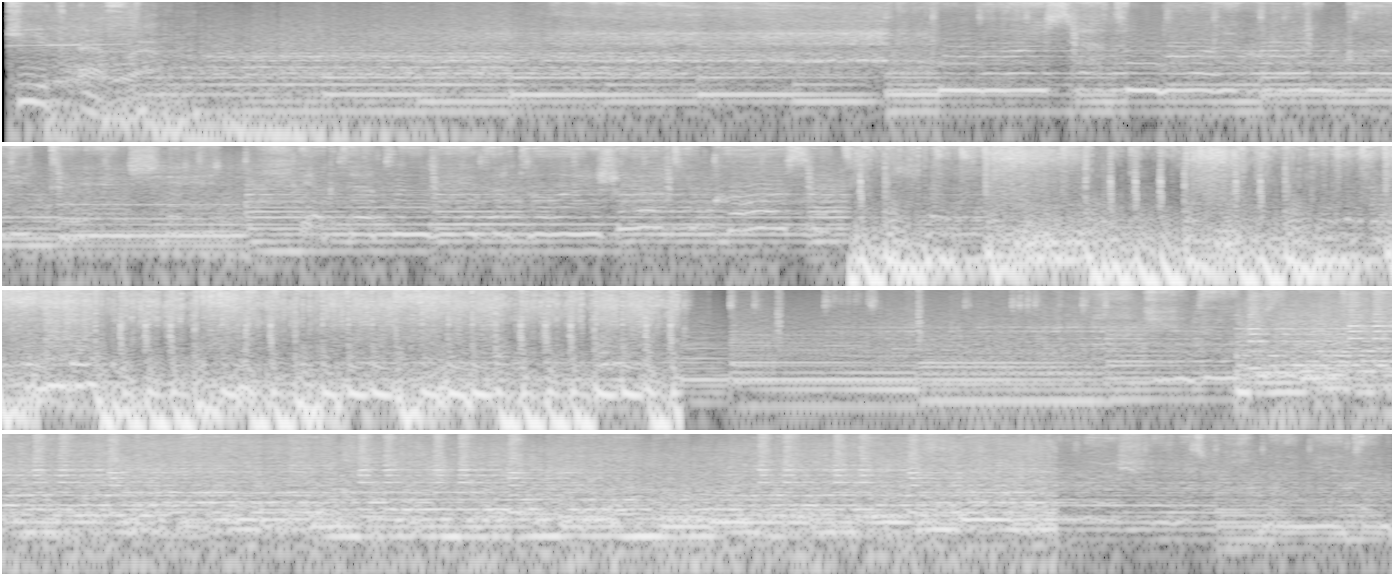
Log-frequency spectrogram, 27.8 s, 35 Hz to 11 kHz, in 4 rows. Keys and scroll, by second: 0.1 ctrl+q, 1.8 typing, 2.0-3.0 Down, 4.4 Down, 4.4 Return, 4.4 typing, 17.3 Page_Down, 26.5 Page_Down.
